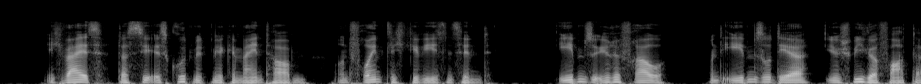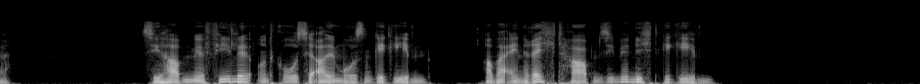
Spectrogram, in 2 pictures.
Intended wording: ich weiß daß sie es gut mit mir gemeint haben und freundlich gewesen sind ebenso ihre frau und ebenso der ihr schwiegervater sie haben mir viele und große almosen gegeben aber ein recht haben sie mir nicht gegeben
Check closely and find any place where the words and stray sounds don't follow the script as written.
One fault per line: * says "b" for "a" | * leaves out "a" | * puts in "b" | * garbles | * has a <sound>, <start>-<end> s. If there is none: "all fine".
all fine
